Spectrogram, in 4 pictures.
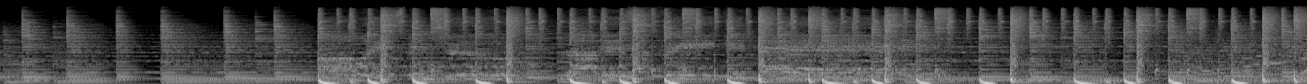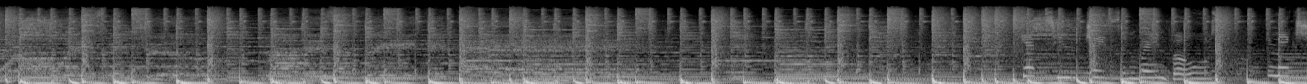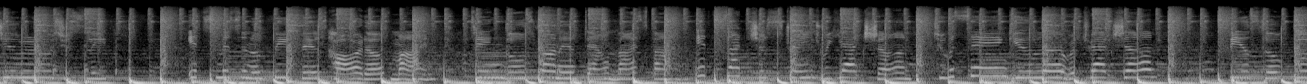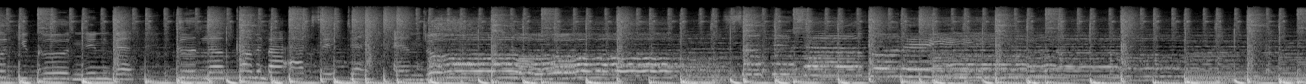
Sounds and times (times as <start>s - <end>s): Singing: 3.2s - 9.6s, 12.0s - 19.6s, 38.6s - 51.8s
Funk: 3.2s - 52.2s.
